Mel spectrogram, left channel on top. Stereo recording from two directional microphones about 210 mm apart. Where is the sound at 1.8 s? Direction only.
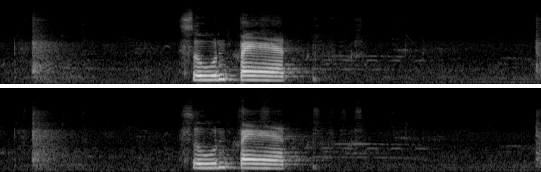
20° left (ahead or behind).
